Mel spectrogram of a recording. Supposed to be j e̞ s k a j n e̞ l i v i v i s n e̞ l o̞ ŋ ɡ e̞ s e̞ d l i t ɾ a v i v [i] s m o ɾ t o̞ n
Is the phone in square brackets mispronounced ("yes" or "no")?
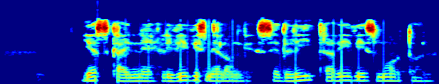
no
